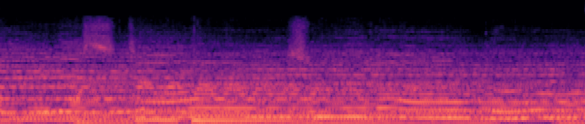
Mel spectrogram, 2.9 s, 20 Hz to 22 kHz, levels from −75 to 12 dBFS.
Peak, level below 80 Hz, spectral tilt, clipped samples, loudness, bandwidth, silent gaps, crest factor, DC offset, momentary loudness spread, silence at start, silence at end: 0 dBFS; -28 dBFS; -7 dB/octave; under 0.1%; -13 LUFS; 12 kHz; none; 12 dB; 0.7%; 2 LU; 0 s; 0 s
